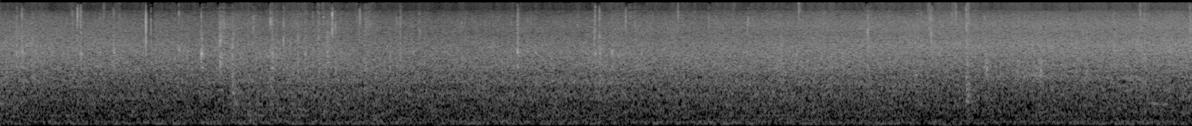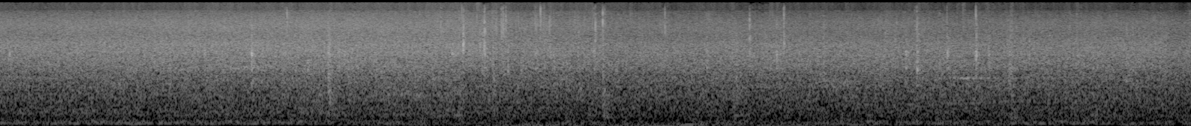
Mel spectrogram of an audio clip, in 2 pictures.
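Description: Rain from a summer storm falls steadily as a dense, even hiss of drops on surfaces, moderately quiet and unbroken for the whole stretch, with no voices.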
